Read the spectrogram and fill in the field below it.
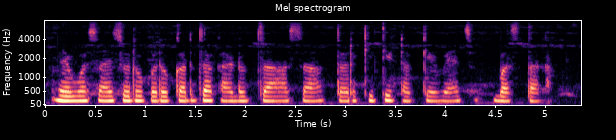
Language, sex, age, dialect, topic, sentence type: Marathi, male, 18-24, Southern Konkan, banking, question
